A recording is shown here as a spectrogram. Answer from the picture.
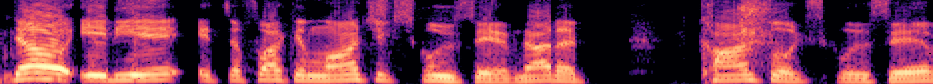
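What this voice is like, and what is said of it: Imitated Canadian accent, imperfect. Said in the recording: “He said it with a little bit more of a Canadian accent ... I will get the Canadian thing down soon.”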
